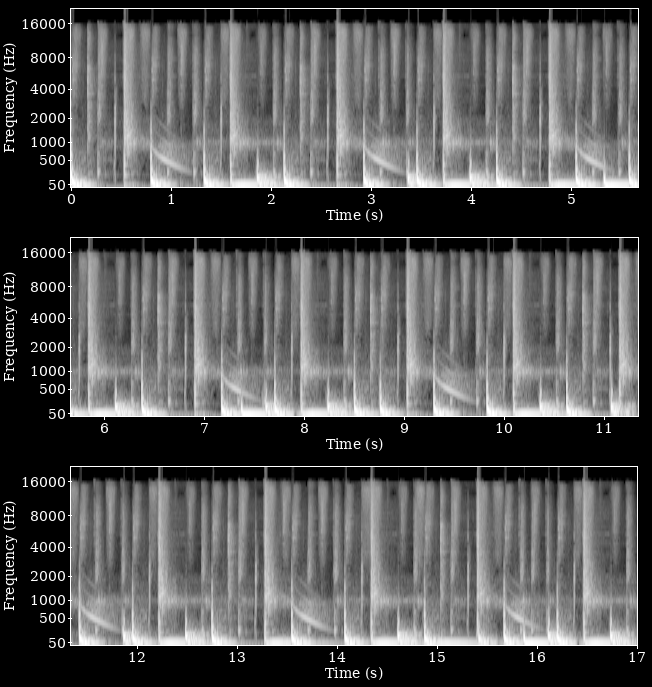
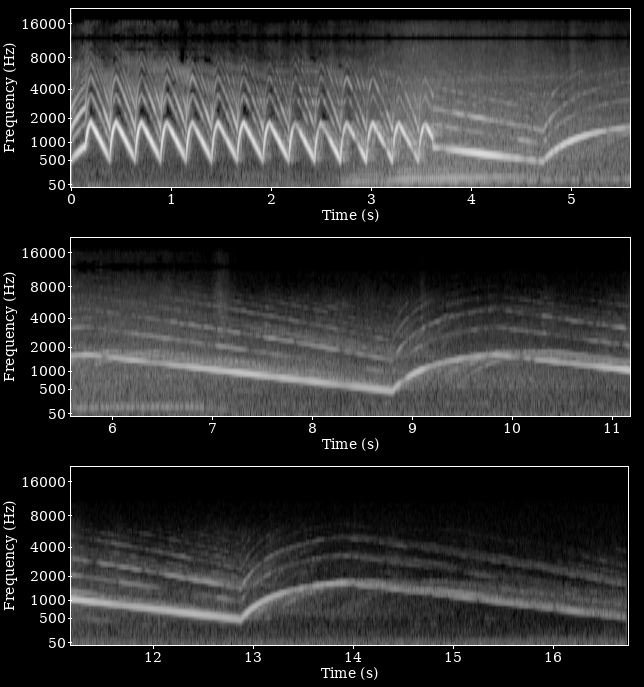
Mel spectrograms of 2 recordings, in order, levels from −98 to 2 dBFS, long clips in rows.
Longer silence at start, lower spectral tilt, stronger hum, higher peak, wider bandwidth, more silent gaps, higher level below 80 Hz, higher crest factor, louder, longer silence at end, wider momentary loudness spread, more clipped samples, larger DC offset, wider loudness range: about the same, 0 s vs 0 s; first, -5 dB/octave vs -2.5 dB/octave; neither; first, 0 dBFS vs -4 dBFS; about the same, 17 kHz vs 16 kHz; neither; first, -12 dBFS vs -66 dBFS; second, 10 dB vs 18 dB; first, -12 LUFS vs -19 LUFS; second, 0 s vs 2.8 s; second, 4 LU vs 24 LU; first, 0.9% vs under 0.1%; first, 0.9% vs under 0.1%; second, 1 LU vs 19 LU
